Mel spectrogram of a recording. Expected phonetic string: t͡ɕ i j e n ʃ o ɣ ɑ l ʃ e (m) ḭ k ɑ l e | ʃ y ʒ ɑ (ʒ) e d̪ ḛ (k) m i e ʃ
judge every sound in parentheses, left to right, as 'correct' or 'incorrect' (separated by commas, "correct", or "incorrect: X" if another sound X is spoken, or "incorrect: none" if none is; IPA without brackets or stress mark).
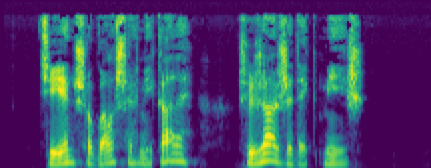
correct, correct, correct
